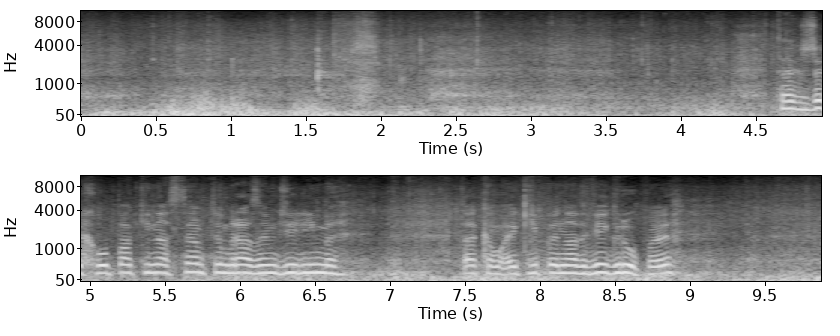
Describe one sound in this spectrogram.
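Bicycle tyres rattle and rumble over cobblestones.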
